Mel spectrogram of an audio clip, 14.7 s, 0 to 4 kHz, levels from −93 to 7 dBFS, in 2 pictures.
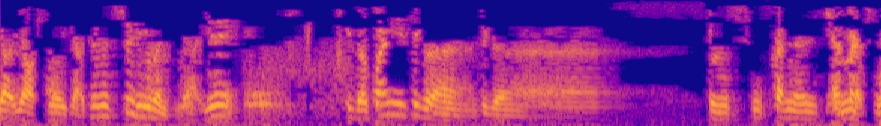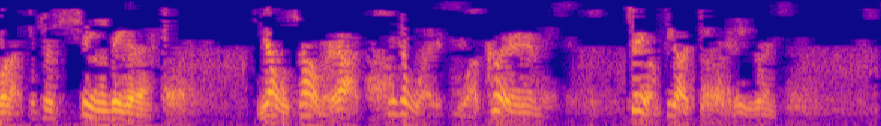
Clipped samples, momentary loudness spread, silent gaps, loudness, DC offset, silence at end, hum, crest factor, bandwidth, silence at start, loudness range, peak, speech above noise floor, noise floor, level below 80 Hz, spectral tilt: under 0.1%; 13 LU; none; -19 LUFS; under 0.1%; 0.1 s; none; 18 dB; 3.8 kHz; 0 s; 4 LU; 0 dBFS; 37 dB; -55 dBFS; -48 dBFS; -9.5 dB/octave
